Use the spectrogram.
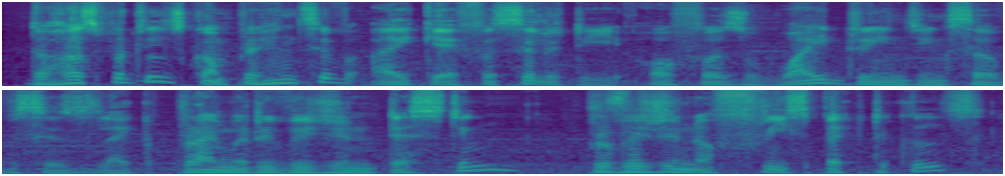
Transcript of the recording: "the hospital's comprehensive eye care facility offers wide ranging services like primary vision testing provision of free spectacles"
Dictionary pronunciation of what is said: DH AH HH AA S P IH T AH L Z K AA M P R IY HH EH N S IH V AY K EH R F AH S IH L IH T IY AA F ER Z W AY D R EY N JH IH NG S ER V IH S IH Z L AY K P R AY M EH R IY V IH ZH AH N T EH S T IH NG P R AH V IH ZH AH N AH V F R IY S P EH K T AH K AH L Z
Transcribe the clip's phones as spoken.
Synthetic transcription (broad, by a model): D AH HH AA S P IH T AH L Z K AA M P R IY HH EH N S IH V AY K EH F AH S IH L IH T IY AA F ER Z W AY D R EY N JH IH NG S ER V IH S IH Z L AY K P R AY M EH R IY V IH ZH AH N T EH S T IH NG P R AH V IH ZH AH N AH V F R IY S P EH K T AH K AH L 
